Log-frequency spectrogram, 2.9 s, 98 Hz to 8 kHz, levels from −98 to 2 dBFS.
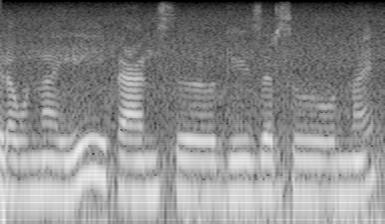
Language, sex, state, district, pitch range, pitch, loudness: Telugu, female, Andhra Pradesh, Sri Satya Sai, 170-175 Hz, 170 Hz, -15 LUFS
